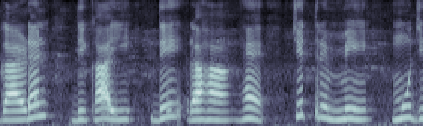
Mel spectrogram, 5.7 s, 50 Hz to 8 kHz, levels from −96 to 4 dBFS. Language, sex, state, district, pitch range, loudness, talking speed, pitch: Hindi, female, Madhya Pradesh, Katni, 210-245 Hz, -19 LUFS, 85 wpm, 220 Hz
